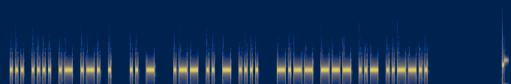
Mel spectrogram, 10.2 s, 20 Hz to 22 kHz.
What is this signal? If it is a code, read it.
Morse code, heard as a keyed tone, about 22 wpm, 700 Hz. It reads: SHARE IT WITH YOU?
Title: Sentences from Top 1000 Words - Review Part 6 - 22wpm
